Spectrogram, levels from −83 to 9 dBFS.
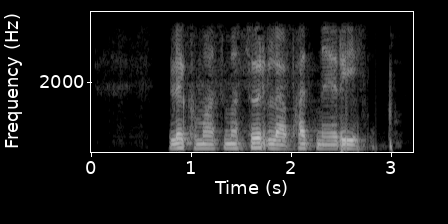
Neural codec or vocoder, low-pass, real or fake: none; 3.6 kHz; real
